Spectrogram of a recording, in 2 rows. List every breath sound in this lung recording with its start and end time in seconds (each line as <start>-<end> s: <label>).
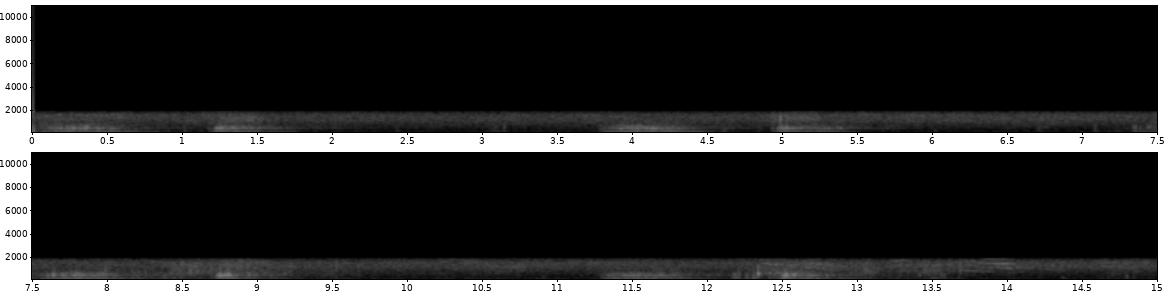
1.10-2.07 s: exhalation
3.66-4.78 s: inhalation
4.90-5.92 s: exhalation
7.32-8.39 s: inhalation
8.44-9.40 s: exhalation
11.27-12.19 s: inhalation
12.19-13.84 s: exhalation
